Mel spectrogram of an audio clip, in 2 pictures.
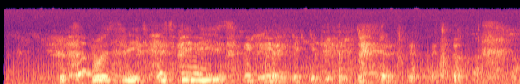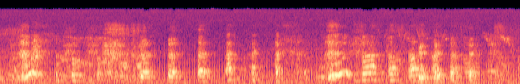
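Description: A woman laughs heartily close by.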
